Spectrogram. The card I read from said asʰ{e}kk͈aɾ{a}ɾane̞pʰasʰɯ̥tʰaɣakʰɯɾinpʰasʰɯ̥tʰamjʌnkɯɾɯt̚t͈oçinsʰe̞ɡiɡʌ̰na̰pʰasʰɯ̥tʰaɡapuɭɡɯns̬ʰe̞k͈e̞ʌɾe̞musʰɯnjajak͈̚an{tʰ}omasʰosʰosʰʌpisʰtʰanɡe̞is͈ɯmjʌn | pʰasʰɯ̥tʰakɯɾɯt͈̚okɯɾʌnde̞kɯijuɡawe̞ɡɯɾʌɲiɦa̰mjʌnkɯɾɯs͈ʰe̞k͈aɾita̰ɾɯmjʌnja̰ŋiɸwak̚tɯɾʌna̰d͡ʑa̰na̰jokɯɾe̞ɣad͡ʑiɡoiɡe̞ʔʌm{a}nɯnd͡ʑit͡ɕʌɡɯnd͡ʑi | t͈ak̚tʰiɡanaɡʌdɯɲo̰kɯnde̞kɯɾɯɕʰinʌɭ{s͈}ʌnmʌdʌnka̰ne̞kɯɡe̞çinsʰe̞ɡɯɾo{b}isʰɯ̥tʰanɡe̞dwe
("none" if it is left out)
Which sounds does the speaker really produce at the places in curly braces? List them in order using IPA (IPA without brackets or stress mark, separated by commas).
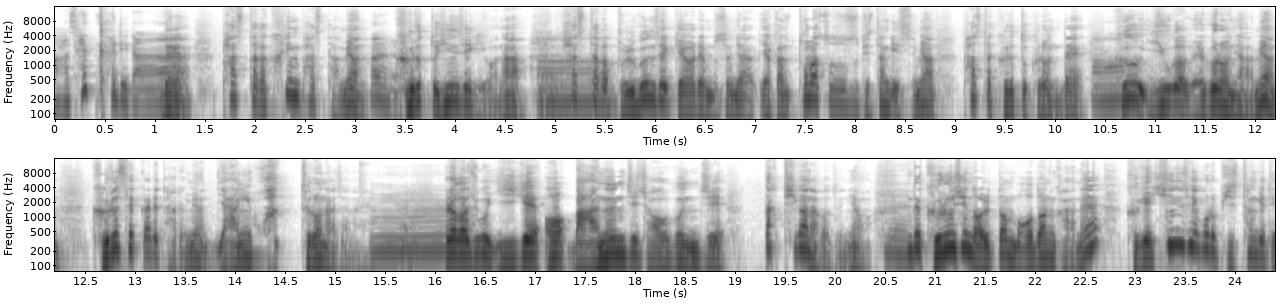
e, i, tʰ, a, t͈, p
